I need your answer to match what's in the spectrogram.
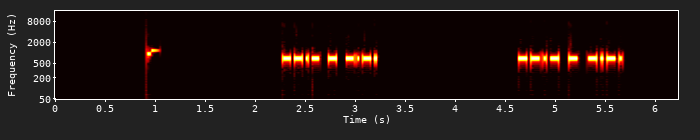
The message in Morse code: QTC QTC

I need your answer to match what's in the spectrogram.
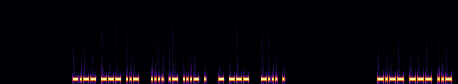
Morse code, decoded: YOU HAVE TO BE YOU

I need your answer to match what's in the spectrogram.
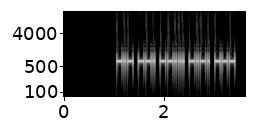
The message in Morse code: KG7CO

